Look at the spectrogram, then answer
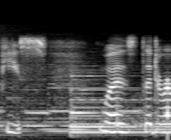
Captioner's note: brEATH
